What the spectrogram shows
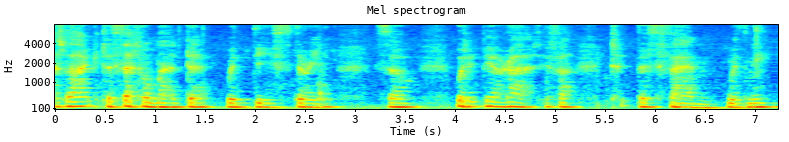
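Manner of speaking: muttering under breath. Narrator voices her at the last roll of bones, muttering under her breath. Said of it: "she mutters under her breath".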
